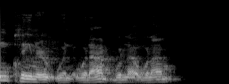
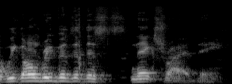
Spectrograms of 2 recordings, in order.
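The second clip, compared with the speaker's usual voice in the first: ordinary delivery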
